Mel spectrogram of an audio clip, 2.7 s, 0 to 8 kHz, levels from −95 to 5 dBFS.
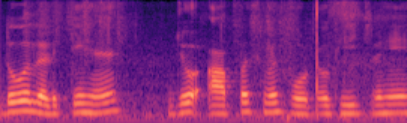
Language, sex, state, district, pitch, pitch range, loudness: Hindi, female, Punjab, Pathankot, 170 Hz, 155-185 Hz, -23 LUFS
